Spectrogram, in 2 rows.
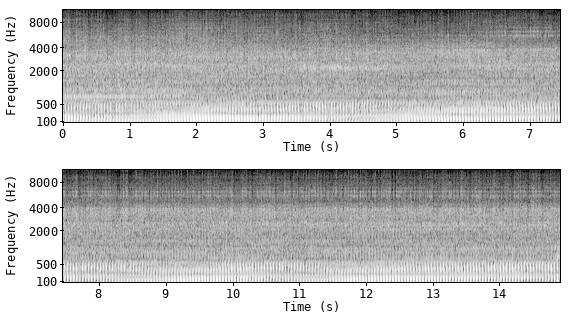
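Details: Atco Royale B24E cylinder mower single-cylinder after carb work, may still need choke under load: steady beat about 220 a minute; revs sag briefly as the drive engages then recover cleanly; running healthy.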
